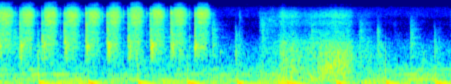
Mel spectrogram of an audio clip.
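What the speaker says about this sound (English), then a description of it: "Now I'm using this setting spray from Charlotte Tilbury." Charlotte Tilbury setting spray is spritzed in a soft, airy hiss partway through, heard close but fairly quiet under rhythmic background music.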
